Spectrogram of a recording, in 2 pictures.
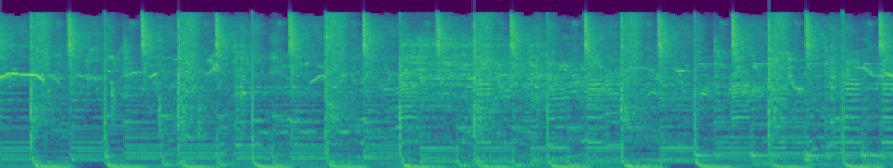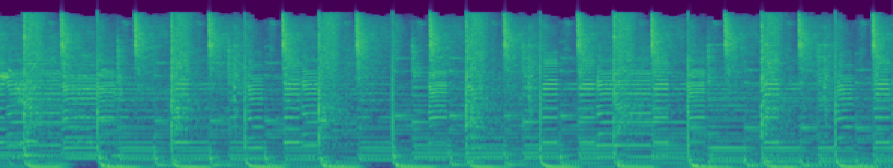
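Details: Loud electronic dance music with a steady, driving beat fills the whole recording; no birdsong or other animal voice stands out.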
